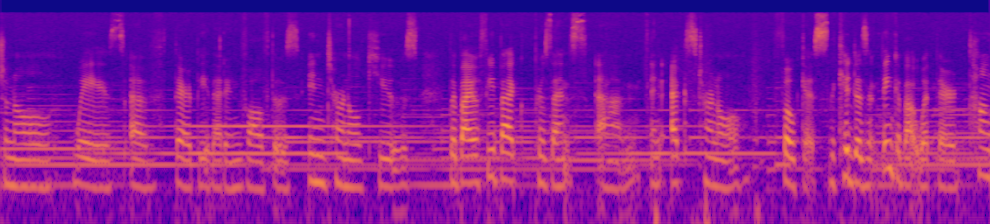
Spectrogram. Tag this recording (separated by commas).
Speech, Female speech, monologue, Music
